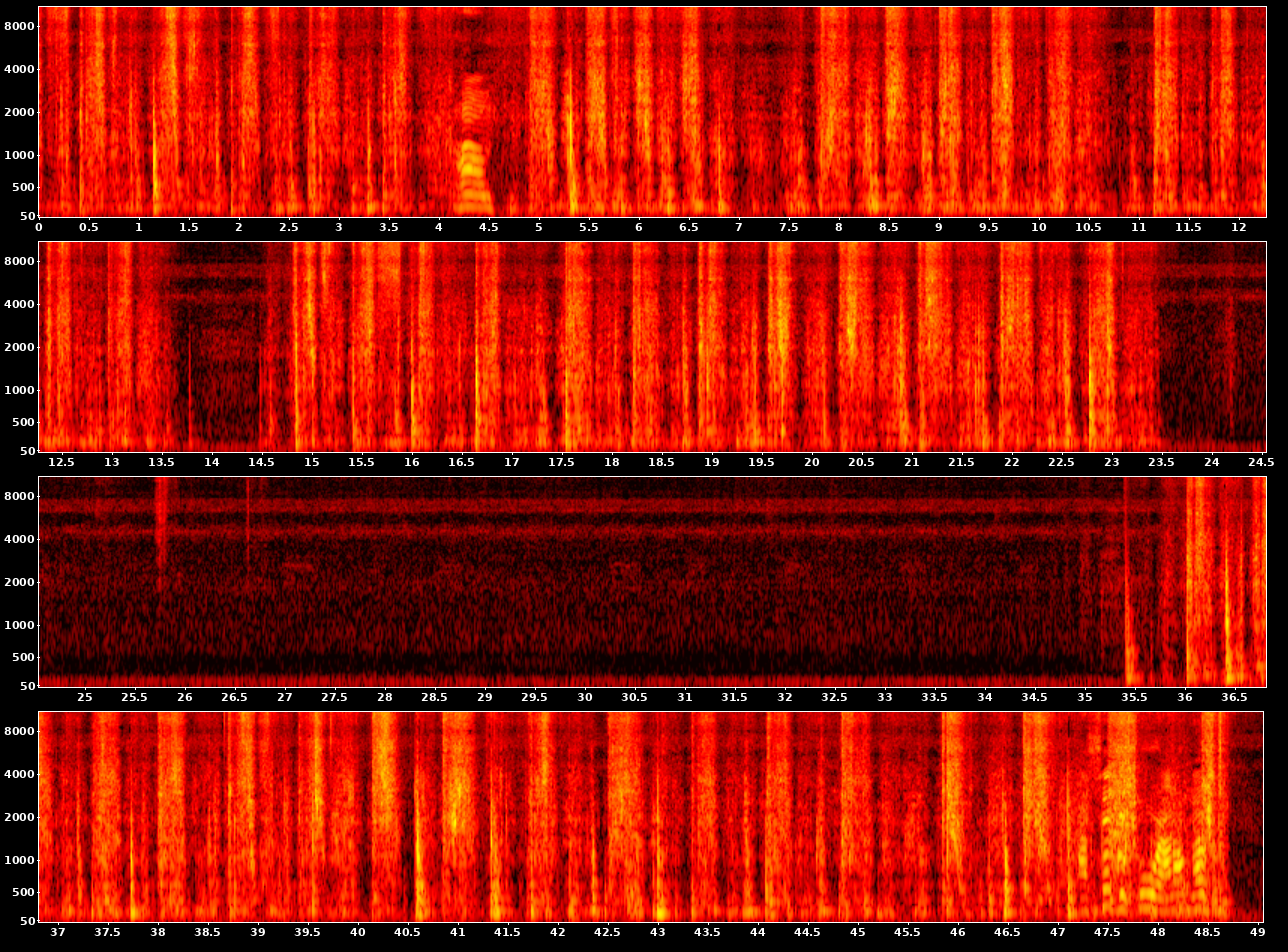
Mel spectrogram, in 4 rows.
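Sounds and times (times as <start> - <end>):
hand plane shaving wood: 0.0 - 13.8, 14.5 - 23.5, 35.4 - 48.9.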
